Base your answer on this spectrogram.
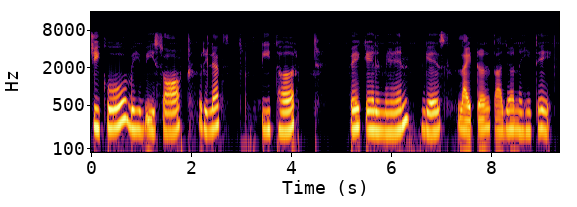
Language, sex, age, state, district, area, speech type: Hindi, female, 18-30, Madhya Pradesh, Betul, urban, read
